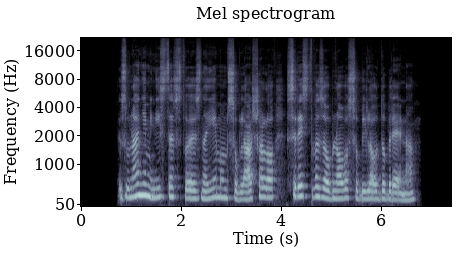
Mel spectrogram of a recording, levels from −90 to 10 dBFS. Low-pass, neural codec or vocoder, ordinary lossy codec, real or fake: none; none; none; real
